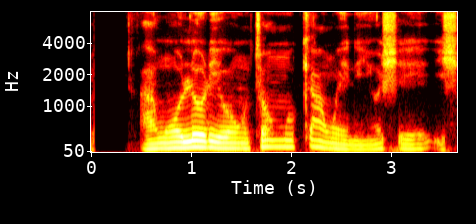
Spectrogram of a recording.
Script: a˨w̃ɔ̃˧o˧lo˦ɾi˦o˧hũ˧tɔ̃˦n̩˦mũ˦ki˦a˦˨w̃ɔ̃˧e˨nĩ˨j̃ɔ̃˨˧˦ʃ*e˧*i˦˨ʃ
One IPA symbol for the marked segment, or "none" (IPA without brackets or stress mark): e˧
